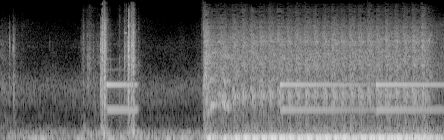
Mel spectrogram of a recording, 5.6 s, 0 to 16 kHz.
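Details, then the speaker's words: 2008 Lexus towed in with no start: starter cranks at a steady even rhythm for several seconds but never catches; crank no start traced to a broken engine coolant temperature sensor wire. "that's all it does it cranks but doesn't start"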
